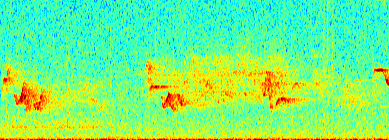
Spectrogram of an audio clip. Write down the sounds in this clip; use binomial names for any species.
Sphyrapicus varius, Vireo olivaceus, Seiurus aurocapilla, Passerina cyanea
